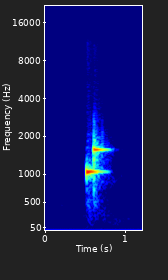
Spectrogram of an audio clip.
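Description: A Google smart speaker's eight-minute timer alarm sounds as one short electronic chime, two clear tones stepping up in pitch and then fading quickly, with no voices.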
